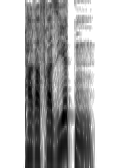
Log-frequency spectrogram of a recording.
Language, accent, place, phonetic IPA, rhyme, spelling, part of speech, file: German, Germany, Berlin, [paʁafʁaˈziːɐ̯tn̩], -iːɐ̯tn̩, paraphrasierten, adjective / verb, De-paraphrasierten.ogg
- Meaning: inflection of paraphrasieren: 1. first/third-person plural preterite 2. first/third-person plural subjunctive II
